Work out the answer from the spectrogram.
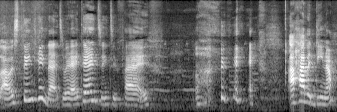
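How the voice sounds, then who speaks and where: A woman's voice: mid-range voice, bright, forceful tone. A woman, hosting a solo podcast recap in a playful, chatty way that teases the listener. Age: 20s. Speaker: podcast host. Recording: echoey room.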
